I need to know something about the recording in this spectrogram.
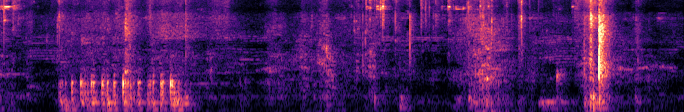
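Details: Dobermann in a small room: a sustained, nasal whine lasting about a second opens the sequence, followed by quieter breathy sounds and a sharp short yelp near the end, with faint speech nearby.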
